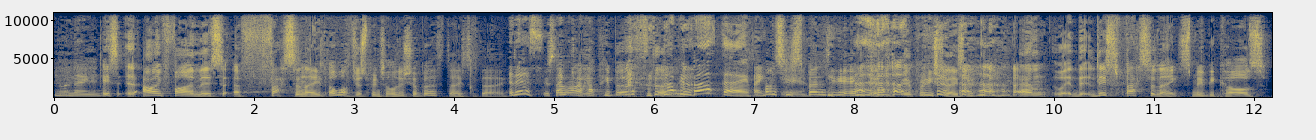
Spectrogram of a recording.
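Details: Adult female presenter in conversation; normal fluent speech.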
